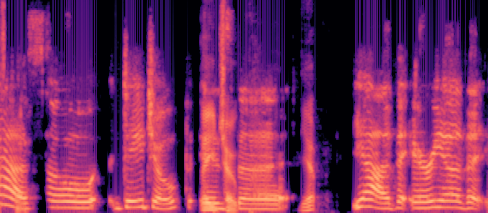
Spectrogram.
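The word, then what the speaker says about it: Teejop: How do you pronounce that? Yeah, so Dejop is the the area that is currently known as Madison, which is the capital of the state of Wisconsin.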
